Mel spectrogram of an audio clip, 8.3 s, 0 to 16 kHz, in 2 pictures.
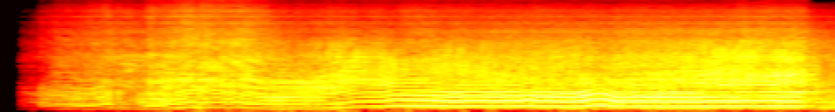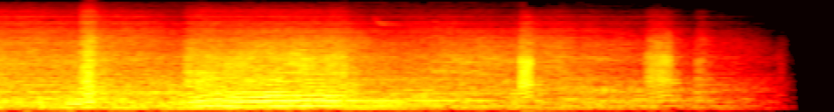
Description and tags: YZ250-turn1
yz250 turning on mx track
motorcycle, motorbike, yz250, dirt-bike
